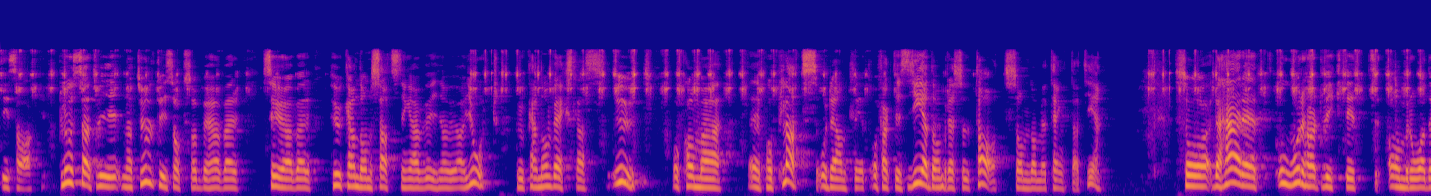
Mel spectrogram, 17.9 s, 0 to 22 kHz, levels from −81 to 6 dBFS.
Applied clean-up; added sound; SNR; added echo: classical method log-MMSE.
